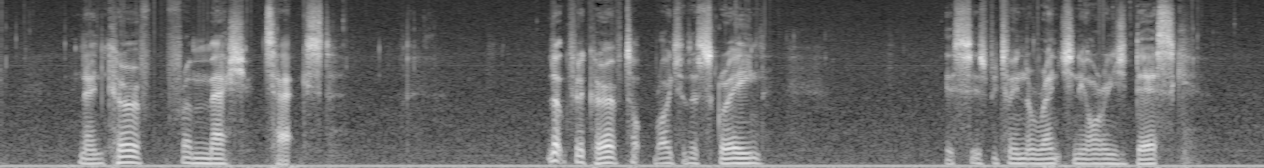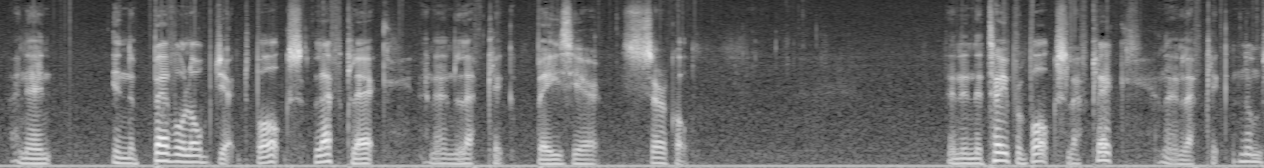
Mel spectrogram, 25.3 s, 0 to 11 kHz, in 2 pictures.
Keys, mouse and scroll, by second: 1.3 alt+c, 11.1 click, 15.7 click, 23.2 click.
